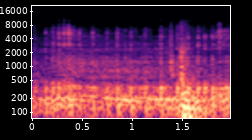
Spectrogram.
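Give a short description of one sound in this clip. A motorcycle rides past.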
